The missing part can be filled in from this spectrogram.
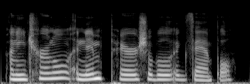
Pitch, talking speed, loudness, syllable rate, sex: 235 Hz, 120 wpm, -14 LUFS, 5.7 syllables/s, female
